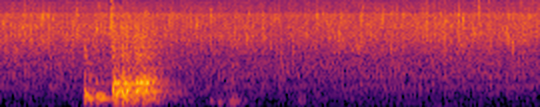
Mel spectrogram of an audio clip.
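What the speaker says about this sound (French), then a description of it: "je vais incorporer les ndaka là et commencer à les faire sauter" Small fish (ndakala) sauté in a frying pan, opening with a brief loud burst of sizzling as they hit the hot oil, then settling into a steady hiss.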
